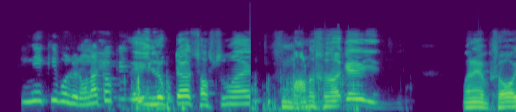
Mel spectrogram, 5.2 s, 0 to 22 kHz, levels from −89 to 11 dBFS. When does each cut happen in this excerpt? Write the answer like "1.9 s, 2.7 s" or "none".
2.5 s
